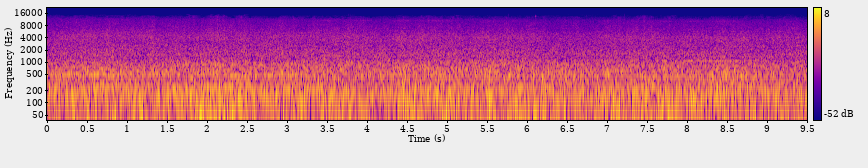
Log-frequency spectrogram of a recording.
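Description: Bus tyres roll over the road.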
